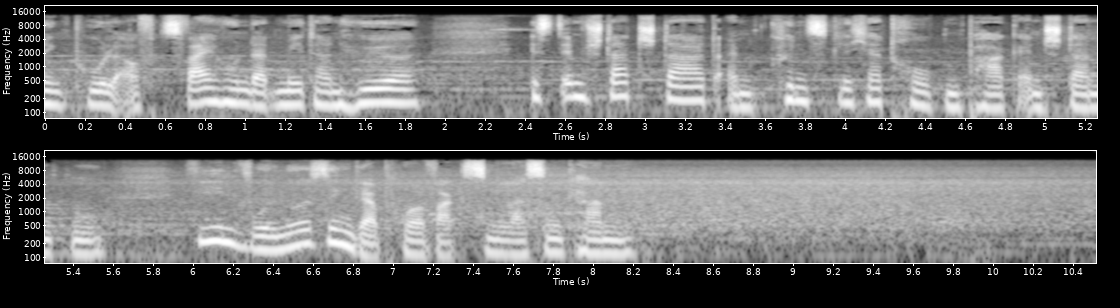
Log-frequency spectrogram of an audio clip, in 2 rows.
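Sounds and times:
speech: 0:00.0 - 0:08.6
artificial waterfalls rushing in a rainforest hall of a tropical park in Singapore: 0:05.5 - 0:10.5.

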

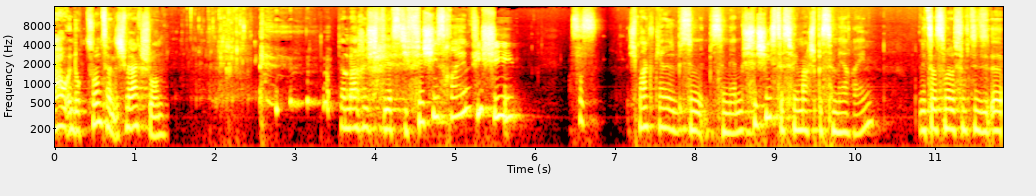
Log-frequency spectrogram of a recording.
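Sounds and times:
speech: 0:00.0 - 0:01.5, 0:03.6 - 0:05.9, 0:06.5 - 0:11.8
water pouring into a pan for a broth: 0:01.4 - 0:02.9.

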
